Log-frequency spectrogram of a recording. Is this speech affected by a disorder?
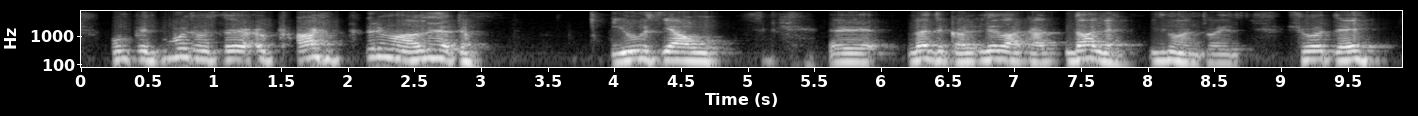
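Yes: cerebral palsy; speech not very clear.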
